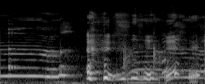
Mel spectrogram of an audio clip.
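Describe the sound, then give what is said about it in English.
A baby babbles in a brief run of high-pitched coos and varied syllables, starting with a sustained tonal vowel and then breaking into quick, uneven bursts of sound. “He's like babbling away.”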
